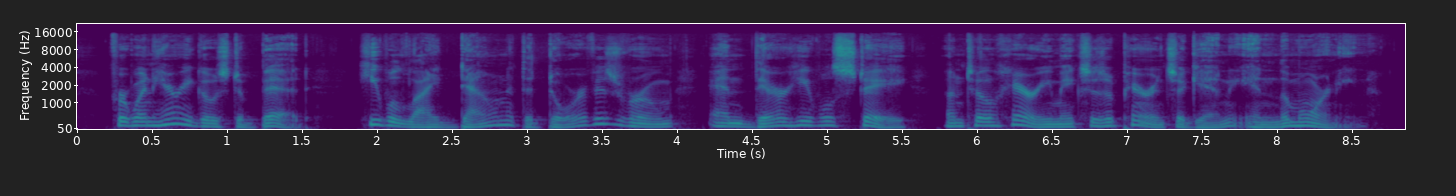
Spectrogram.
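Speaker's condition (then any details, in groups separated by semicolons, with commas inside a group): No condition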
